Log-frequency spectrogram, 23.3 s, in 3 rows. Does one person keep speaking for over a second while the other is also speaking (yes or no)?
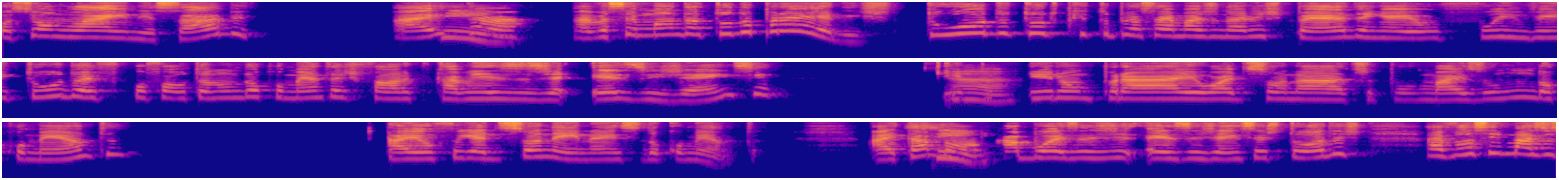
no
